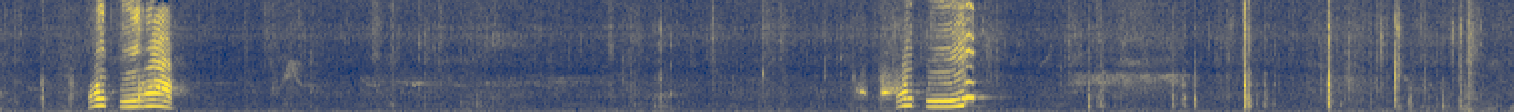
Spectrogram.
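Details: A pet parrot makes two loud harsh, wavering squawk-like calls several seconds apart, with clicks and light tapping in between and quiet background noise.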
